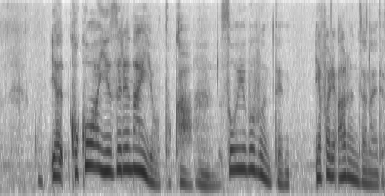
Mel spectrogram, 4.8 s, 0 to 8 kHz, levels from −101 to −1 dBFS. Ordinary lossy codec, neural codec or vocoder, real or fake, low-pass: none; none; real; none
